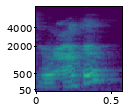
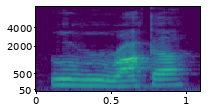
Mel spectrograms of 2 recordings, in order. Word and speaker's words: Uraraka: Like Uraka? Which one? Uraka? Gravity? Oh yeah. I just call her Uravity because I love that name. Plus I can't say her name like Uraraka.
